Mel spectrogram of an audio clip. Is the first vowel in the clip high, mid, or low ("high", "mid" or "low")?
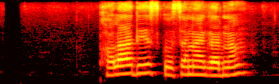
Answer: mid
